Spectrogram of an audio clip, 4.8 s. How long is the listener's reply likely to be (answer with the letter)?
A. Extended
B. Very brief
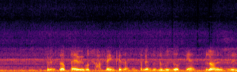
B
